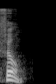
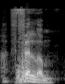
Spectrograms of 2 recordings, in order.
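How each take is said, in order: First: It is said in a plain standard accent. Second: It is said in a Northern Irish accent.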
